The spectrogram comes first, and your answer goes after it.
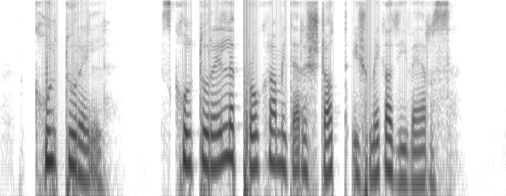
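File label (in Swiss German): "kulturell", Swiss German; Wortschatz Kapitel 8; Kapitel 8 Zusatzwortschatz 4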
